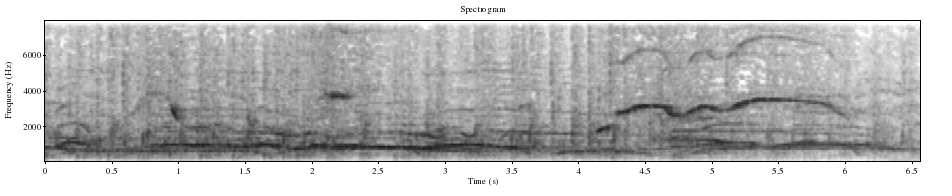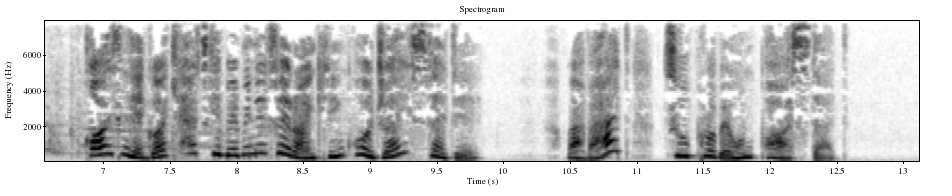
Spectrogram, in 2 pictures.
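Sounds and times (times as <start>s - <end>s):
large crowd cheering, shouting and whooping: 0.0s - 8.1s
speech: 6.9s - 9.9s, 10.5s - 12.6s.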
